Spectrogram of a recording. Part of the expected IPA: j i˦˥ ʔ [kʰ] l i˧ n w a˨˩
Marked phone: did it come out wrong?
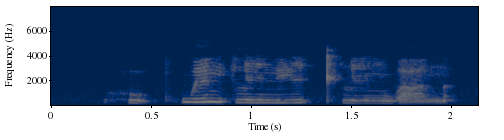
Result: no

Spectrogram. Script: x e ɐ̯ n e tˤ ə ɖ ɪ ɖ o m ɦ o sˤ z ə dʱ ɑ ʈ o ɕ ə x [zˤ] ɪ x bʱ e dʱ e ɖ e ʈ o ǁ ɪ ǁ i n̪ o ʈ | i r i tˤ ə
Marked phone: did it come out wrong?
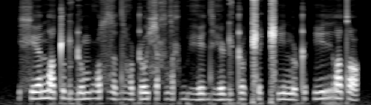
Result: no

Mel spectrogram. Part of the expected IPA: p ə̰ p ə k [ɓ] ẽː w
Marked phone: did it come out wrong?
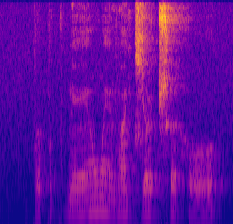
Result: no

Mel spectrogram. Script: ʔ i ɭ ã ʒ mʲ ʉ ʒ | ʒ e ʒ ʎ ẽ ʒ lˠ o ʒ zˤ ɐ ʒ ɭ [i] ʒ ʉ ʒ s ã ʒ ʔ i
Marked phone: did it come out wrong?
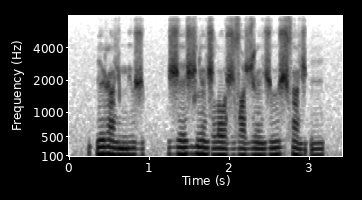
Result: yes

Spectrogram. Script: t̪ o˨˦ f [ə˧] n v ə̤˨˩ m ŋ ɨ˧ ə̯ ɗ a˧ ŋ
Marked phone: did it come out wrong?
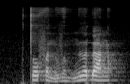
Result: yes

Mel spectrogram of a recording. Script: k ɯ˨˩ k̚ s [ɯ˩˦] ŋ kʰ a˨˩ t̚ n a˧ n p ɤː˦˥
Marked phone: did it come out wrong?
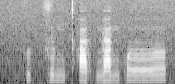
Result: no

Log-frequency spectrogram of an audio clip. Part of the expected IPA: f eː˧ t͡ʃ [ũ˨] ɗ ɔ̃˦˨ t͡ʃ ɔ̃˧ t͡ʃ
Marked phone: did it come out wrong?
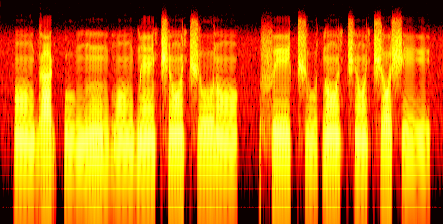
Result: yes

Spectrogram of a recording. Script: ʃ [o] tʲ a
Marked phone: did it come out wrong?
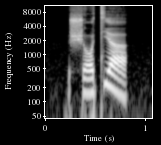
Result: yes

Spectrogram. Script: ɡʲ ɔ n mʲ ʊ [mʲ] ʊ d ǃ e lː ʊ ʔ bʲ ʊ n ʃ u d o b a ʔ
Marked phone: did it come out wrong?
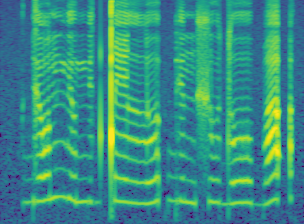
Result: no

